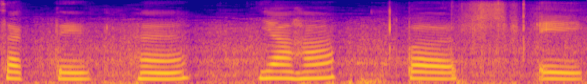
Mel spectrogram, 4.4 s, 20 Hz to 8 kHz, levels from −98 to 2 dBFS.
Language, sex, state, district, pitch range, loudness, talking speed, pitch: Hindi, female, Chandigarh, Chandigarh, 220-235 Hz, -14 LUFS, 80 wpm, 225 Hz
